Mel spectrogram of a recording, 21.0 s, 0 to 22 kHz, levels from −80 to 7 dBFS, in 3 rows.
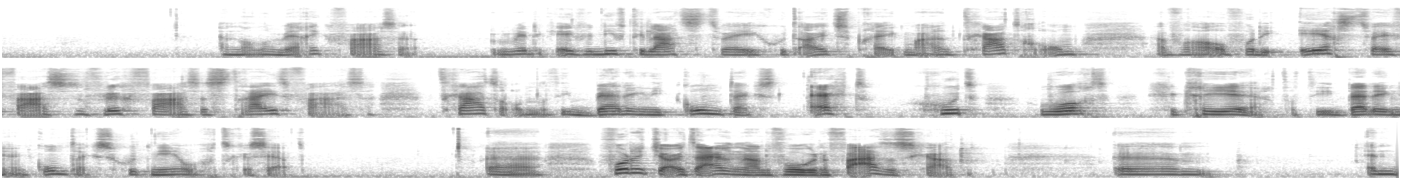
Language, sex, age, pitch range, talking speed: Dutch, female, 30-49, 160-200 Hz, 170 wpm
